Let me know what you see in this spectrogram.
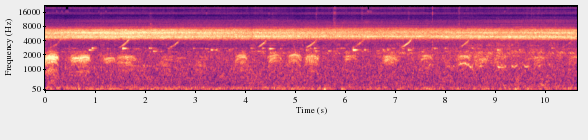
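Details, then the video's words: Insects calling: a steady, high-pitched shrill drone holds unbroken for the whole stretch. Faint short bird chirps and quick rising whistled notes are scattered through it, over quiet outdoor background. "Insects Making Sounds"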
